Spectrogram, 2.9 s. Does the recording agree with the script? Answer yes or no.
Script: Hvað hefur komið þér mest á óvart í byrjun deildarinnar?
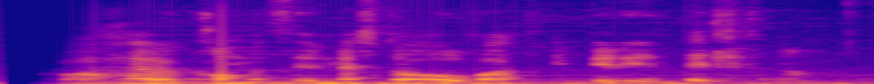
yes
